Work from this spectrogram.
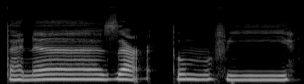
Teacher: tidak boleh berdengung tum fi karena di sini ada mim sukun bertemu dengan huruf fa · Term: izhar syafawi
